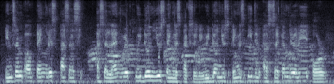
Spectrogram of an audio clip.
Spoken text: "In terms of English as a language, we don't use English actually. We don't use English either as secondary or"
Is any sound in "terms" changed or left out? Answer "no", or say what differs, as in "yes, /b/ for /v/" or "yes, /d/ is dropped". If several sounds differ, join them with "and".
yes, /z/ is dropped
